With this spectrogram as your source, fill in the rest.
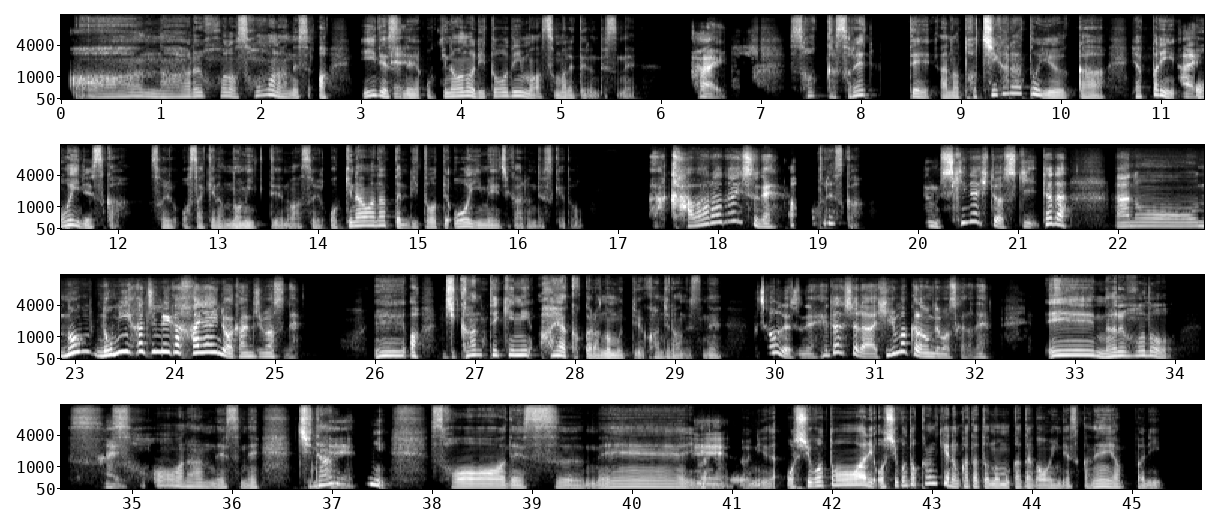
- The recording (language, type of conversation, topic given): Japanese, advice, 断りづらい誘いを上手にかわすにはどうすればいいですか？
- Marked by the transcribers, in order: unintelligible speech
